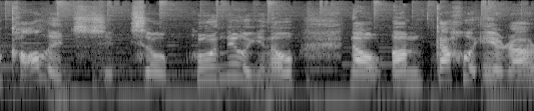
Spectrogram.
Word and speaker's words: Kaho Eira: And when you read EIRA's name, right, in the Japanese context or way of saying it, it's pronounced, or goes as KAHO EIRA, right? So it sounds like capoeira.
